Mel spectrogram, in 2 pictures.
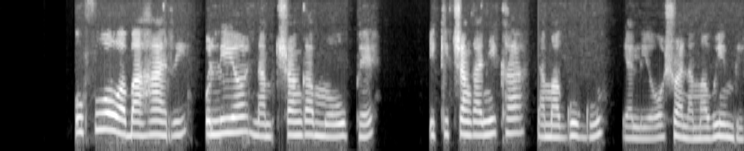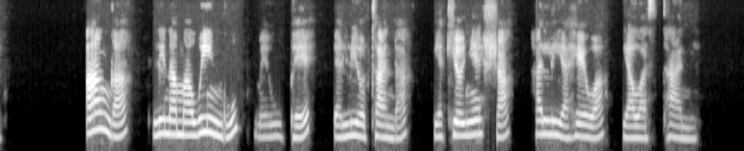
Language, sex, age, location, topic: Swahili, female, 18-24, Mombasa, government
